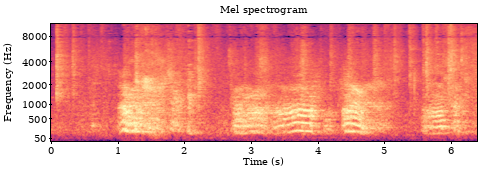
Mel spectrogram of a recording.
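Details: Eight-week-old Golddust Yorkshire Terrier puppies give high, wavering whines and yips in short bursts.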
